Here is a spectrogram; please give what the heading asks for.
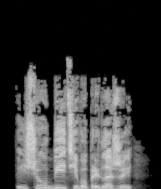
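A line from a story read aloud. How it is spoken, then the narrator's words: Indignant shout. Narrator (Russian): возмущенно выкрикнула Ксана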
